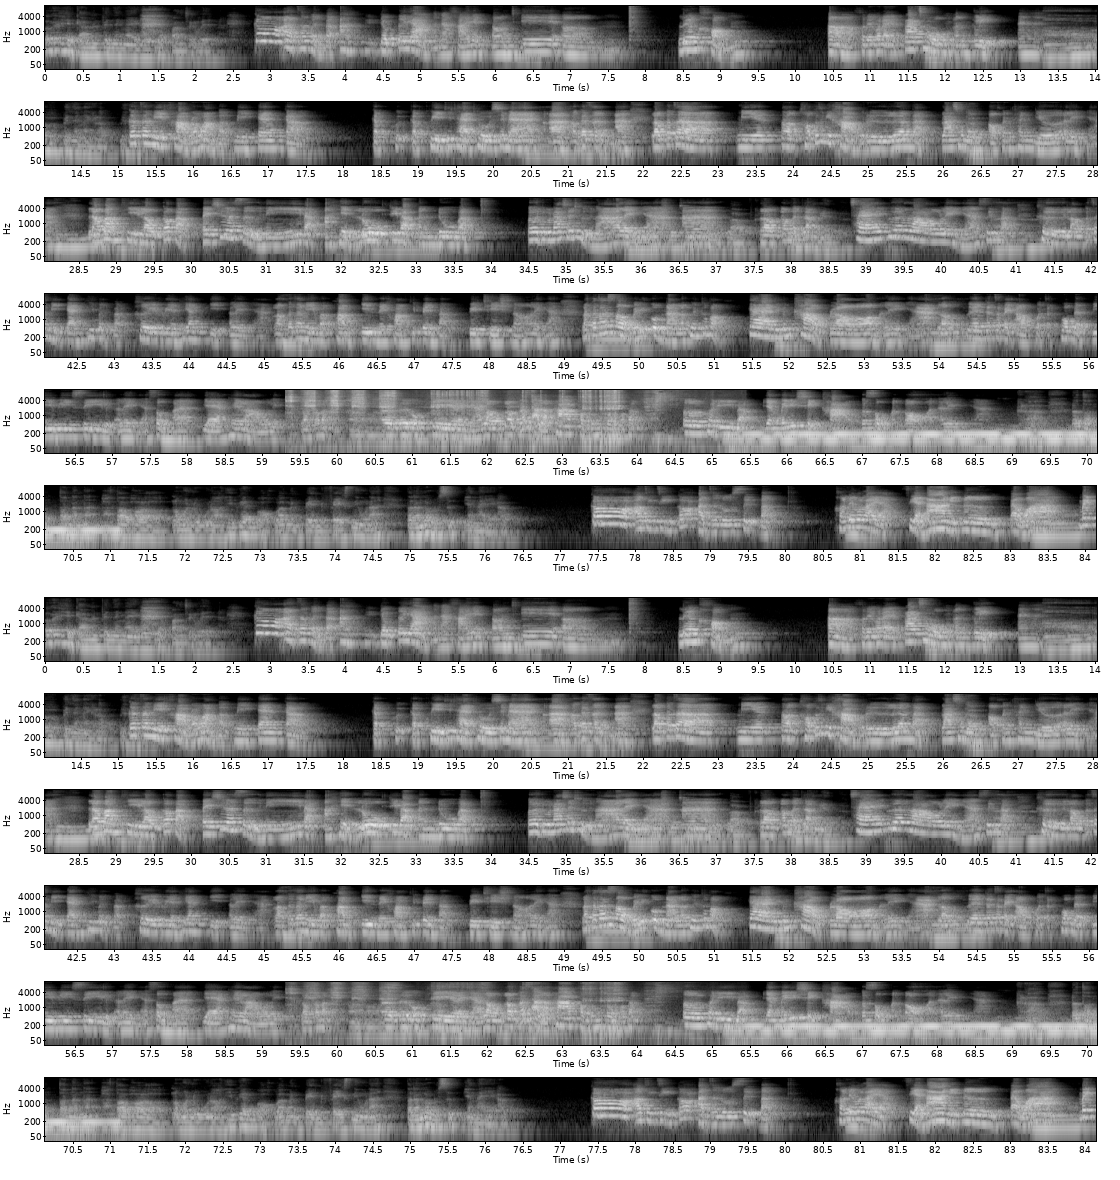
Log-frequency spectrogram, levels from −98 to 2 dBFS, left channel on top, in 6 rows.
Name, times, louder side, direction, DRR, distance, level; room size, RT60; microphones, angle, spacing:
voice 1, 0.0-2.2 6.1-6.5 11.7-12.2 13.3-15.4 20.4-21.7 26.3-26.5 28.1-29.4 32.3-33.3 35.7-38.8 40.7-41.5 45.2-45.6 49.3-50.1 51.8-51.9 53.8-54.5 57.6-58.1 60.1-62.7 64.4-64.6 67.6-68.3 69.1-76.3 80.8-81.1 83.2-84.0, equal, 50° right, -4 dB, 2.5 m, -35 dB
voice 2, 2.8-7.6 8.4-9.3 10.4-12.6 13.0-13.3 15.1-17.5 18.7-22.9 23.2-28.2 28.6-33.7 34.5-37.0 37.6-38.3 38.9-40.9 41.3-47.4 47.7-51.1 51.5-55.4 55.6-59.9 60.6-64.0 64.6-67.3 67.6-68.9 77.4-79.8 80.7-81.4 81.6-83.6 83.9-84.0, equal, 10° right, -4 dB, 1.3 m, -24 dB
sound 1, 59.3-65.4, left 11 dB, 55° left, 0.3 m, -28 dB
sound 2, 65.1-71.1, left 1 dB, 85° left, 1.0 m, -23 dB
8.5 x 6.5 x 2.7 m, 0.79 s
head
